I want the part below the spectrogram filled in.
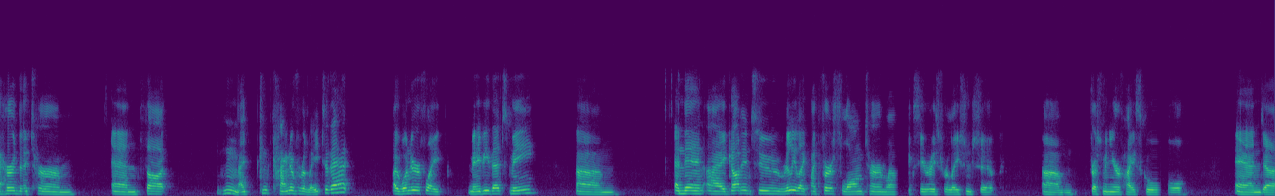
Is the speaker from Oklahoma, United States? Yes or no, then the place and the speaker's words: no; Dallas, Texas, United States; I'm from Dallas, Texas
